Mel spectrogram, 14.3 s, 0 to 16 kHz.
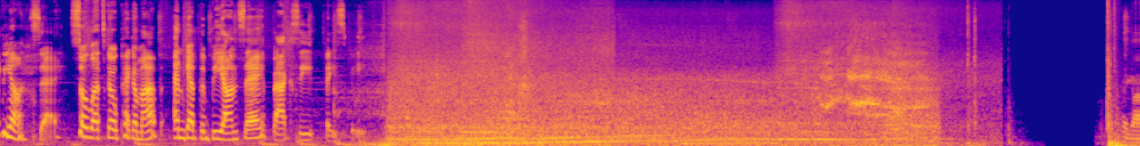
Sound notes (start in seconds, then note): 4.5 car zooms; 7.4 tires screech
